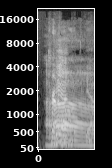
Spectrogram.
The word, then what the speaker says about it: Chernabog: Chernabog.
